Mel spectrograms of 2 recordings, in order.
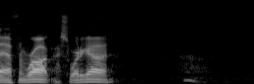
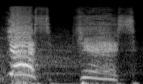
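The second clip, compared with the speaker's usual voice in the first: high, loud cheer; victory shout; 13 dB louder than usual. Real, not acted. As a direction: shout in triumph. Boss beaten.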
